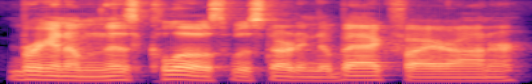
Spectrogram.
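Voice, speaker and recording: A man narrating a scripted story in an expressive way. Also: sits low, moderate pace, clear, resonant tone.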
